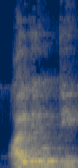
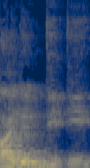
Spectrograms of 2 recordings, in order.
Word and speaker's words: identity: আইডেন্টি card বলি আমরা, ওটা আইডেন্টিটি কার্ড, আইডেন্টি এরকম ঠিক নয়, আইডেন্টিটি, টিটি, ঠিক এই জায়গাটায় আমাদের ভুল হওয়ার সম্ভাবনা থাকে।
